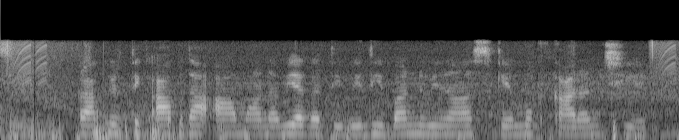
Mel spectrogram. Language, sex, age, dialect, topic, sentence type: Maithili, female, 18-24, Eastern / Thethi, agriculture, statement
